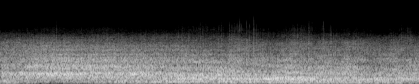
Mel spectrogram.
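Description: Fighter jet flying a display pass: loud, steady jet engine noise.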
